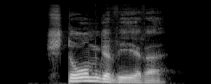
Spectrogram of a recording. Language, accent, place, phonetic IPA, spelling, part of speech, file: German, Germany, Berlin, [ˈʃtʊʁmɡəˌveːʁə], Sturmgewehre, noun, De-Sturmgewehre.ogg
- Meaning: nominative/accusative/genitive plural of Sturmgewehr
